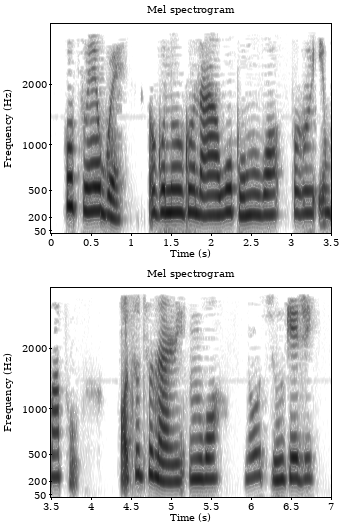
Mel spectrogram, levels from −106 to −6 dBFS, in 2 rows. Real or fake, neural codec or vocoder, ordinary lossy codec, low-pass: fake; codec, 16 kHz, 1 kbps, X-Codec, HuBERT features, trained on LibriSpeech; MP3, 24 kbps; 3.6 kHz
